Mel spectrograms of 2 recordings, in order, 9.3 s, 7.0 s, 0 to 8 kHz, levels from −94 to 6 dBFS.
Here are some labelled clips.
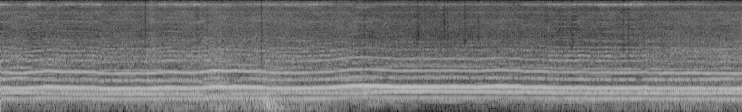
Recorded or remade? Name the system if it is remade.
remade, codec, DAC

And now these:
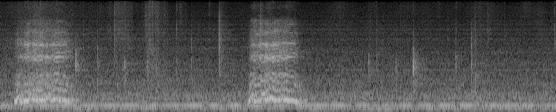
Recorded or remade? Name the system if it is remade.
remade, codec, DAC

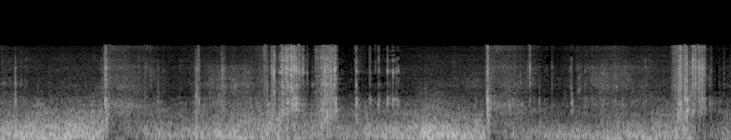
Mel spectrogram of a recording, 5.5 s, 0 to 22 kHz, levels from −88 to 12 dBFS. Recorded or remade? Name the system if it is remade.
remade, codec, DAC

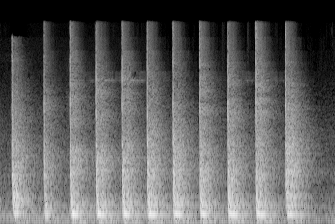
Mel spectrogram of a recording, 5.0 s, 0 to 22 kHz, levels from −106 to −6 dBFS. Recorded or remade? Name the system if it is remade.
recorded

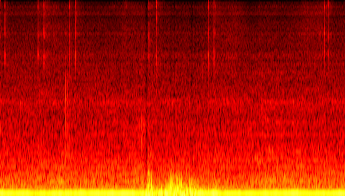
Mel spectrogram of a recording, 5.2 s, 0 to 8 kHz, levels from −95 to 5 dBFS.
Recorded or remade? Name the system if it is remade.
remade, codec, DAC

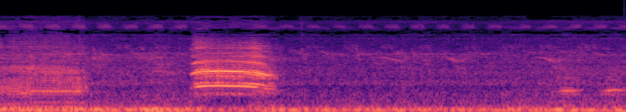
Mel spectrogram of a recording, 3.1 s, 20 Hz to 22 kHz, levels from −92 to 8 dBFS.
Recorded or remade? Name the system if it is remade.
recorded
